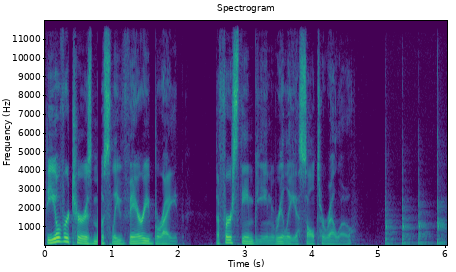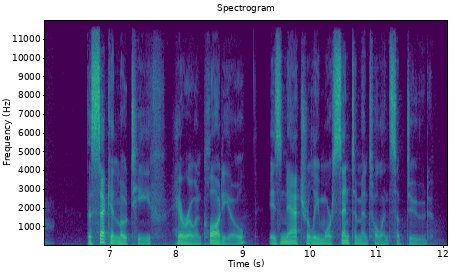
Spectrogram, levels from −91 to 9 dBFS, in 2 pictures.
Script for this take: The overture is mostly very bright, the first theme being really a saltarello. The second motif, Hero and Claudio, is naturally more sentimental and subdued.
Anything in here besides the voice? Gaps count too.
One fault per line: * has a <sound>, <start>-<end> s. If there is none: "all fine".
* has a dropout, 0.8-0.9 s
* has a thud, 5.1-6.2 s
